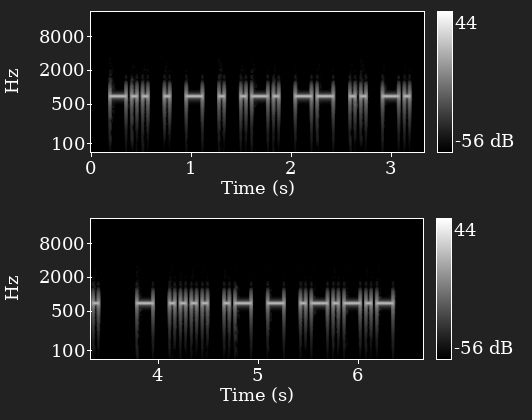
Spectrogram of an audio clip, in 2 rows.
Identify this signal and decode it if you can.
Morse code, heard as a keyed tone, about 22 wpm, 700 Hz. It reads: DETERMINE THAT.
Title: Sentences from Top 1000 Words - Review Part 4 - 22wpm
